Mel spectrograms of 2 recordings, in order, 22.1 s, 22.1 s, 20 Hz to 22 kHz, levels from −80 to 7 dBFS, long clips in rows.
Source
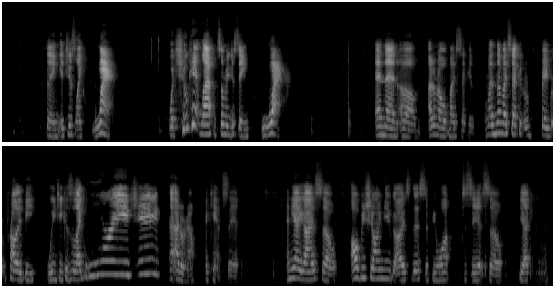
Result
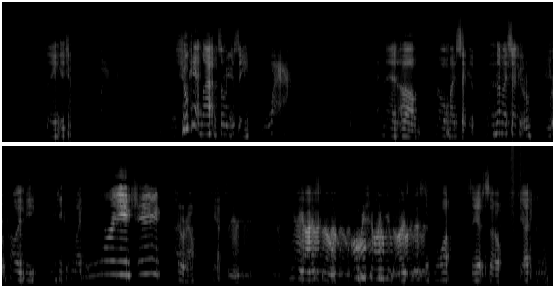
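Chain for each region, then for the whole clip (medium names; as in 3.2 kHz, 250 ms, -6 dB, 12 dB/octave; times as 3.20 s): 1.33–2.07 s: small samples zeroed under -28 dBFS + distance through air 96 m + upward expansion, over -37 dBFS
4.36–5.53 s: bass shelf 190 Hz -7.5 dB + comb 5.8 ms + compression 10:1, threshold -39 dBFS
8.55–11.06 s: treble shelf 2.1 kHz +7.5 dB + compression 10:1, threshold -36 dBFS
12.21–13.01 s: three-band isolator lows -23 dB, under 220 Hz, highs -22 dB, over 4.3 kHz + upward expansion 2.5:1, over -43 dBFS
15.41–19.49 s: FFT filter 100 Hz 0 dB, 160 Hz +5 dB, 250 Hz -7 dB, 360 Hz +13 dB, 660 Hz -25 dB, 1.3 kHz +14 dB, 1.9 kHz +10 dB, 3.8 kHz -20 dB, 5.9 kHz -15 dB, 14 kHz -25 dB + feedback delay 163 ms, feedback 47%, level -13.5 dB + decay stretcher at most 98 dB/s
20.96–21.47 s: zero-crossing glitches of -39 dBFS + high-pass 920 Hz + level held to a coarse grid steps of 10 dB
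whole clip: dynamic bell 9.6 kHz, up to +4 dB, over -47 dBFS, Q 0.78; level held to a coarse grid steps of 14 dB; attacks held to a fixed rise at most 130 dB/s; trim +1 dB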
